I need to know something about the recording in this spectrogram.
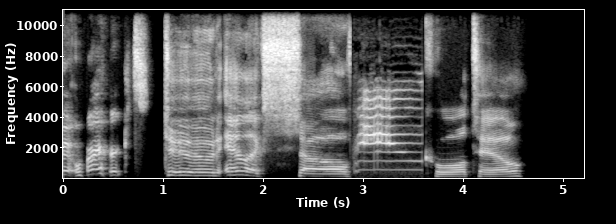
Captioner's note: meow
